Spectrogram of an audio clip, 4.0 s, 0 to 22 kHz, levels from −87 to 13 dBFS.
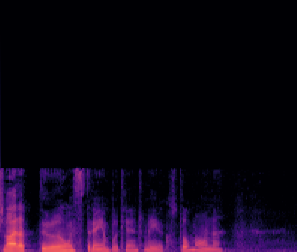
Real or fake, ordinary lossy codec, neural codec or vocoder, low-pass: fake; none; codec, 16 kHz, 1.1 kbps, Voila-Tokenizer; none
